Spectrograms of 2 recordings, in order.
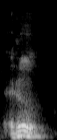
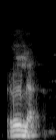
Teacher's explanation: Oo is naturally you will see the rounding of your lips. That is labial. Rula. Okay.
